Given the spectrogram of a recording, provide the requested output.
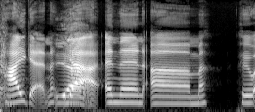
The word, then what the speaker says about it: Teigen: um John Legend's wife Christy Teigen apparently it's oh yeah I knew this I knew this is Chrissy Teigen tygan yeah and then um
